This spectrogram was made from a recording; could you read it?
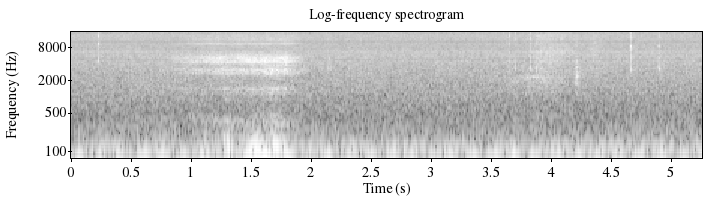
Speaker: I don't know if you can hear my dog snoring in the background, but he loves to lay in here in the makeup room while I get ready, so sorry about it.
